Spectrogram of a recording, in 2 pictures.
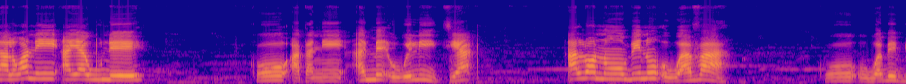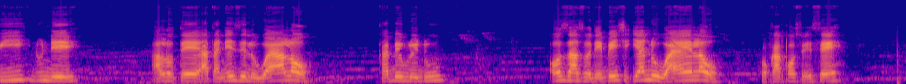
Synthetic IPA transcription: ta˨lʊ˨wa˦nɪ˦a˨ja˦wu˦ne˦ | kʊ˦a̰˨ta˨nɪ˨a̰˨˦me˦ʔo˨we˨˦li˦˨ti˨a˦ | a˨lɔ˦nʊ˦bɪ˦nʊ˦ʔo˨wu˨a˨va˦˨ | kʰʊ˦o˨wu˨a˨be˦bi˦nũ˦ne˦ | a̰˨lɔ˨te˨a̰˨ta˨nɪ˨˦e˦ze˦lo˨wu˨a˨˦a˦lɔ˦˨ | ka˨be˦wle˨du˦ | ɔ˦za˨zɔ˨dɪ˨bɪ˦ja˦no˦˨wa˨ɛ˦lɔ˦˨ | kɔ˨ka˨kɔ˦swɛ˨sɛ˦

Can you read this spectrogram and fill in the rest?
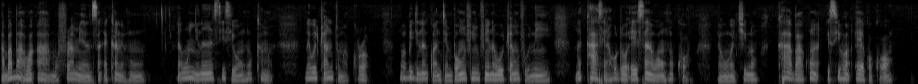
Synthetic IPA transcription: a˨ba˦ba̰˦˨wa˦ʔa˨mʊ̃˨fɾa˦mɪ̃˨ɛ˨n̩˨sã˦ʔɛ˦kʰã˦nɪ̃˨ɦʊ̃˦ | nã̰˨wɔ̃˦ɲ̩˦ɲĩ˨nãː˦si˦e˦swɔ̃˨nɦʊ̃˦kʰã˦mã˨nã˦wɛ˦t͡ɕᶣa˦n̩˦tʰʊ̃˨mã˨kʰʊ˦ɾɔ̰˦ | nã˦wɔ˦be˦d͡ʑi˨nã˦kʰʷã˨n˨tʰɪ̃˨m˨pʰɔ̃˨˦m̩˦fĩ˦m̩˦fi˦nĩ˦nã˦wɔ˦t͡ɕᶣa˦m̩˦fo̰˨nĩː˦nã˦kʰaː˦˨sɛ˨a˨ɦʊ˦dʊ˨˦ɔ˦ʔe˦sã˦˨wɔ̰̃˨nɦʊ̃˦kʰɔ̰˨nã˨wɔ̃˨æ˨t͡ɕʰi˦nʊ̃˦kʰaː˦˨baː˨kʰʊ̃˦a˨e˨si˦ɦɔ˦ɛ˦jɛ˨kʰɔ˨kʰɔ̰ː˨˦

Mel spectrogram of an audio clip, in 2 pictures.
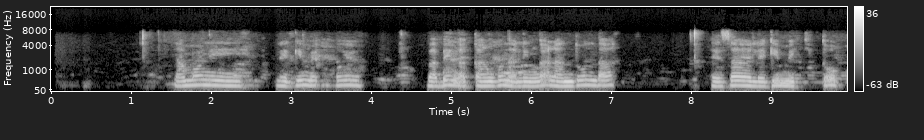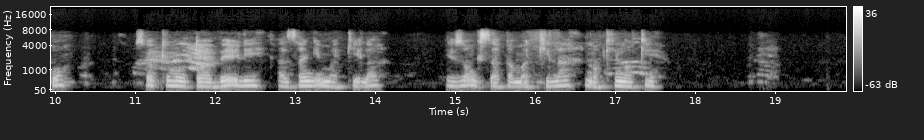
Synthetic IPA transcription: na˨mɔ˦ni˦ | le˨ɡi˦me˨o˦jo˦ | ba˨be˦ŋɡa̰˨ka˨ja˨ŋɡo˦na˨li˨ŋɡa̰˦la˨ndu˦nda˦ | e˨za˦˨le˨ɡi˦me˨ki̥˨tɔ̰˦kɔ˦ | sɔ˦ki˦mo˨to˨a˨be˦li˦ | a˨za˦ŋɡi˦ma˨ki˨la˦ | e˨zo˦ŋɡi˨sa˨ka˨ma˨kʰi˨la˦na˨kʰi˦no˨ki˦

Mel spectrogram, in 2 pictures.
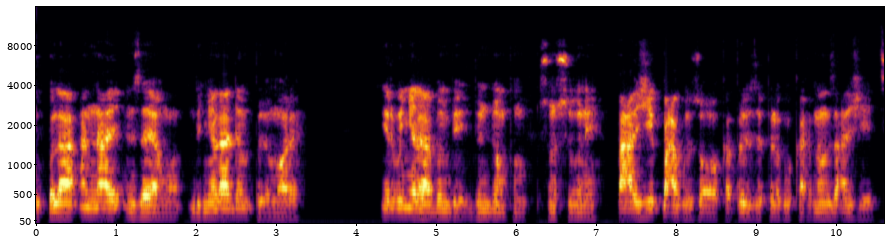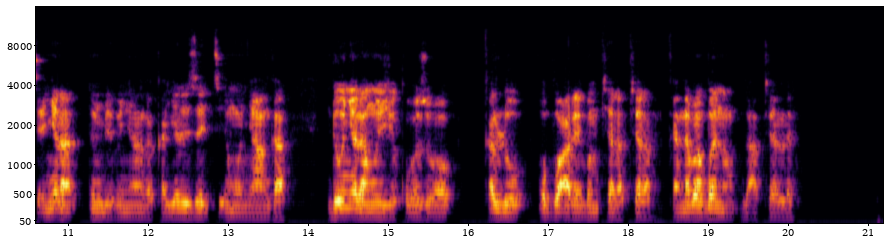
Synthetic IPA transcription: tu˨k͡pɨ˨la˨a˦na˦ʔɪ˦n̩˦za˦ja˨ŋɔ˨˦dɨ˨ɲɛ˦la˦dɨ˦mpɨ˨lɨ˨mɔ˨ɾɨ˦ | nɨ˦ɾɨ˦ba˦ɲɛ˦la˨bɨ˦m˦bɛ˨dʊ˦n˦dɔ˦ŋpu˨ | su˦nsuː˦nɨ˨pa˦ʔa˦ʒi˦k͡pa˨ʔa˨ɡʊ˨zʊ˨ʔʊ˨ka˨pɨ˦lɨ˨zɨ˨pɨ˨lɨ˨ɡʊ˨ka˨dɨ˨nɨ˦ŋza˦ʔʒi˨tɪ˨ɪ˨ɲɛ˦la˨dɨ˦m˦bɛ˨bɨ˦ɲaː˦ŋɡa˨ka˨jɛ˦lɨ˦ʒe˦˨tɪ˦ʔɪ˦ŋɔ˨ɲaː˦ŋɡa˨˦ | doː˦ɲɛ˦la˨ŋʊ˦n˦ʒɛ˨kʊ˨ʔʊ˨zʊ˦ʔʊ˦ | ka˦lo˨o˦bɔ˨ʔa˨ɾɨ˦bɨ˦mpi˦ɛ˦la˨pi˦ɛ˦la˨ka˨nɨ˦ba˦ɡ͡ba˦nɨ˨ŋza˨ʔpi˨ɛ˦lːɨ˦

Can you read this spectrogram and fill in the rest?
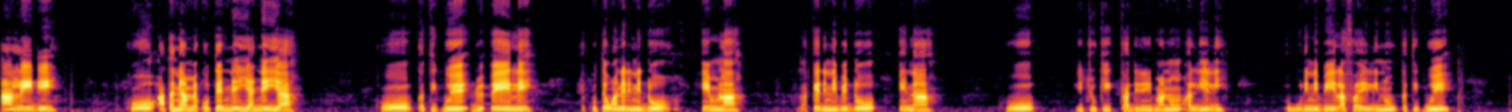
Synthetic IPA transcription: a˦lɪ˨˦dɪ˦ | kʰʊ˦a̰˨ta˨nɪ˦a˦mɛ˨˦kʊ˦tɛ˦ne˦ja˨ne˦ja˨ | kʰʊ˦ka˨ti˦k͡po˨e˦dʊ˦ʔe˦˨lɪ˦ | ɛ̰˨kʊ˦tɛ˨wã˦nɛ˨dɪ˨nɪ˨dʊ˦ | ɪ˦mla˨ | la̰˨kɛ˦dɪ˨nɪ˨bɪ˦dʊ˦ | ɪ˦nã˨ | kʰʊ˦ | ḭ˦t͡ʃu˦kɪ˨ka˨dɪ˨nɪ˨mã˨nʊ˦a̰˦li˨e˦li˦ | o̰˨wu˦dɪ˨nɪ˨bɪ˦la˨fa˨e˨li˦nʊ̃˦ka˨ti˦k͡po˨˦e˦

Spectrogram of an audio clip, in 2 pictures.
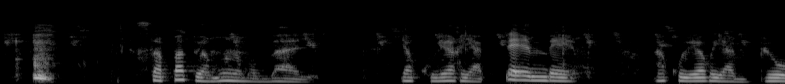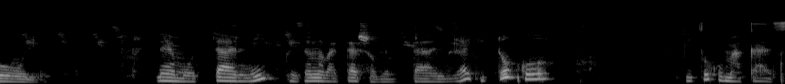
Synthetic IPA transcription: sa˨pa˦to˨ja˨mwa˦na˨mo˨ba˦li˨ | ja˨ku˨lɛ˦ʁja˨pɛ˦mbɛ˦ | na˨ku˨lɛ˦ʁja˨bjo˦i˨ | na˦ja˨mo˨ta˦ni˦e˨za˦na˨ba˨ta˦ʃa˨mo˨ta˦ni˨ja˨ki˨tɔ˦kɔ˦ | ki˨to˦ko˦ma˨ka˦si̥˨

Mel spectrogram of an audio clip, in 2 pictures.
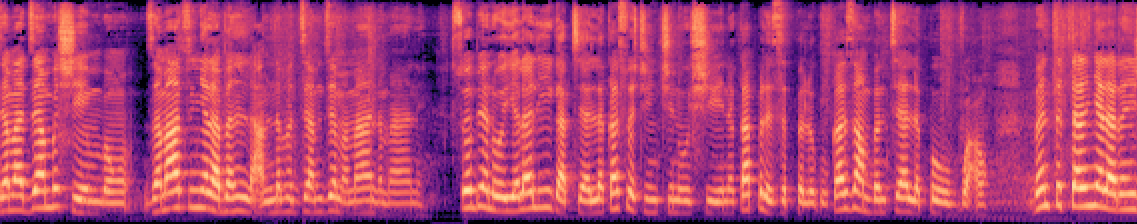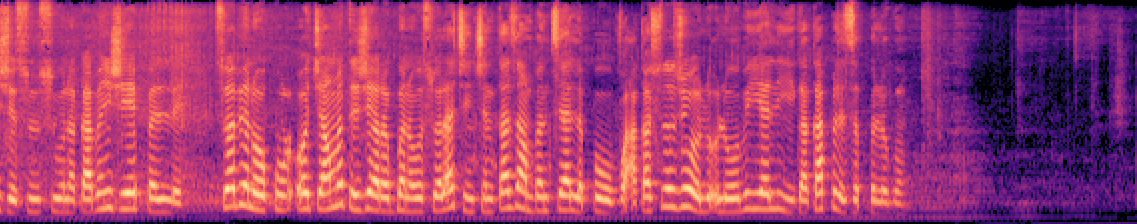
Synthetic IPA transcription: dɛ˨ma˨di˦ɛ˦mbɨ˦ʃeː˨m̩˦bɔ˨ŋɔ˨za˨maː˦tɨ˦ɲɛ˦la˨bɨ˦n̩˦la̰˨ʔa̰˨mnɨ˦bɨ˦dɛ˦mdɛ˦ma˨maː˦nɨ˨maː˦nɨ˨ | so˦bɛ˦nɨ˨o˨jɛ˨la˦liː˦ɡa˨pi˨ɛ˨lːɨ˨ka˦so˦t͡ʃi˨nt͡ʃi˨nɨ˨o˨ʃeː˨nɨ˨ka˦pɨ˦lɨ˨zɨ˨pɨ˨lɨ˨ɡʊ˨ka˦za˦ŋbɨ˦npi˦ɛ˦lːɨ˨pɨ˦o˨ba̰˨ʔʊ˨ | bɨ˦n̩˦tɨ˦ta˦lɲɛ˦la˨dɨ˦n̩˦ʒɛ˨su˨nsuː˦nɨ˨ka˨bɨ˦n˦ʒɛː˦pɨ˦lːɨ˨ | so˦bɛ˦n˨o˨t͡ʃa˨ŋ˦mɨ˦tɨ˨ʒɛ˦˨ɾɨ˨ɡ͡ba˦nɨ˨o˨so˨la˦t͡ʃi˨nt͡ʃi˨nka˦za˦ŋbɨ˦n˦ti˦ɛ˦lːɨ˨pɨ˦o˨bwa̰˨ʔa̰˨ka˨so˦ʒɛ˦o˨lʊ˨ʔʊ˨lo˨o˨bɨ˦jɛ˦liː˦ɡa˨ka˦pɨ˦lɨ˨zɨ˨pɨ˨lɨ˨ɡu˨

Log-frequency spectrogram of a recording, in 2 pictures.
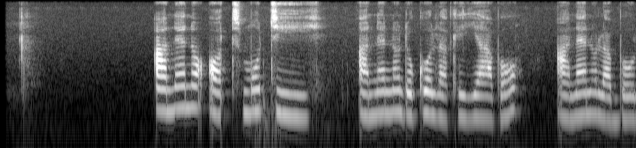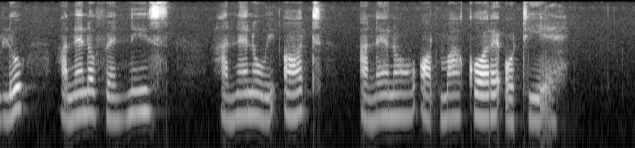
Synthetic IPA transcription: a˨nɛ˦nɔ˦ʔɔ˨tmo˦ti˨ | a˨nɛ˦nɔ˦do˨ɡo˦la˨kɪ˨jabɔ˦ | a˨nɛ˦nɔ˦la˨bo˨lo˦ | a˨nɛ˦nɔ˦fe˨ni˦s | a˨nɛnɔ˦wi˨a˦t | a˨nɛnɔː˦˨tmakɔ˦ɾɛ˦ʔo˨tʰjḛ˦

